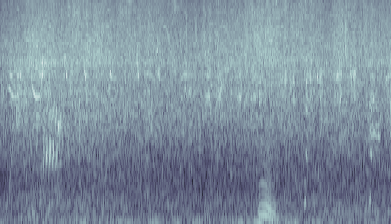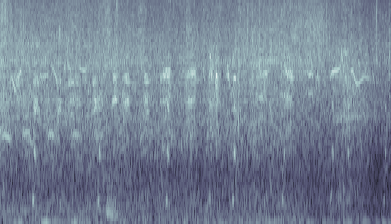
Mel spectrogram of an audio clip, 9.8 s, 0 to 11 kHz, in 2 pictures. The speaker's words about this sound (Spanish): Y la fuerza 2, viento flojito, de 6 a 11 kilómetros por hora. Eh, los carrizos de una laguna se eh, mueven, pero no tapan las voces de las aves de los carrizales.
